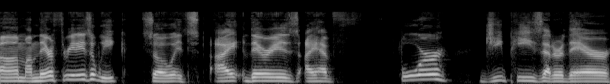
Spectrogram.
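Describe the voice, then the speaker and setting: Here a man talks with an American accent and ordinary pitch variation. The sound is dry and close with no echo, over a quiet background. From New Jersey, US East Coast. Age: 50s. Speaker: dentist and educator. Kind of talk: podcast interview. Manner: animated.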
